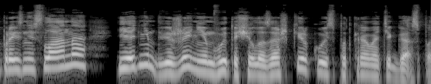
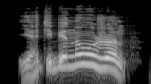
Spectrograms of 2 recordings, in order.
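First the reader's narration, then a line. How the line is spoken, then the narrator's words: Whining dog. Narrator (Russian): заскулил пес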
